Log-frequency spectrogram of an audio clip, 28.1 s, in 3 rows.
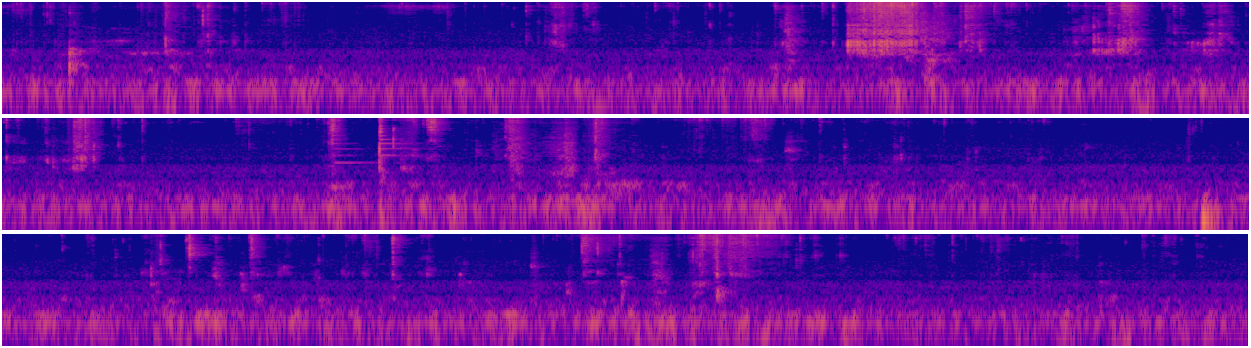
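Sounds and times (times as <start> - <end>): toasted bread crunching: 0.0 - 17.4, 19.0 - 28.0
chewing and wet mouth sounds: 0.0 - 17.6, 18.2 - 28.0.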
